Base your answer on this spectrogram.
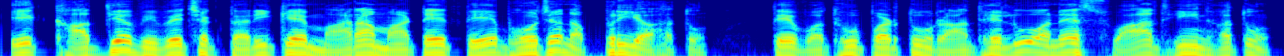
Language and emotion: Gujarati, disgusted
